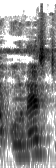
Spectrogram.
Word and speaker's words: honest: उसकी मम्मी ने उसे सिखाया था कि हमेशा ऑनेस्ट रहना चाहिए. ऑनेस्ट HONEST, इसमें H साइलेंट है. स्पेलिंग बोलेंगे ऑनेस्ट, O से ONEST, ऑनेस्ट. Okay, H silent रहेगा.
